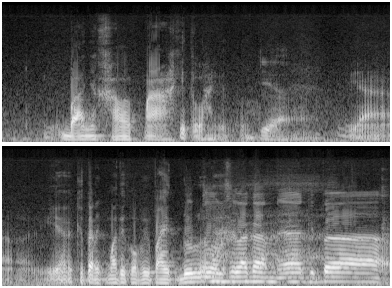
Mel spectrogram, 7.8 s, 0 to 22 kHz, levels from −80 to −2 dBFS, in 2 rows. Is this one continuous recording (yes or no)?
yes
